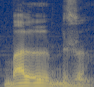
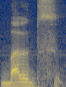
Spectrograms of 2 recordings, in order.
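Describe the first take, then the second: First: The final sound is a buzzing z. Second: The final sound is a hissing s. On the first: The speaker calls it right. "pronounced as z" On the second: The speaker calls it wrong.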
